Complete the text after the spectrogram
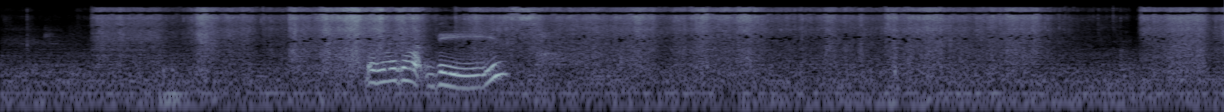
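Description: Paper rustles as something is unwrapped.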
